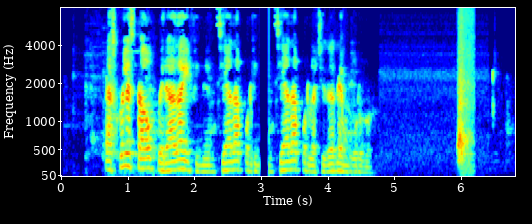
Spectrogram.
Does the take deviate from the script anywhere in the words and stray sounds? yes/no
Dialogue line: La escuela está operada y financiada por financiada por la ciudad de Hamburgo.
yes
